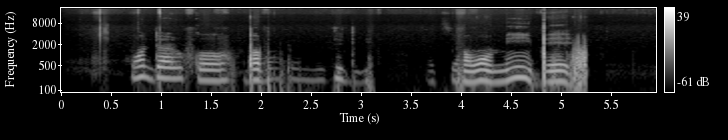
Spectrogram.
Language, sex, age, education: Yoruba, female, 15-29, tertiary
